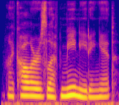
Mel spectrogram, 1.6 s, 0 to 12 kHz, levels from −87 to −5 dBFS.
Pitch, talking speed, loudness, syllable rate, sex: 200 Hz, 265 wpm, -13 LUFS, 6.6 syllables/s, female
